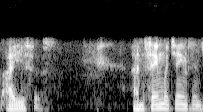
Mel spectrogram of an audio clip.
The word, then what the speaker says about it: Iesus: But it was never Jesus. It was Iesus, in Latin, Nazarenus Rex Iadorium, which today we say Jesus the Nazarene, King of the Jews.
